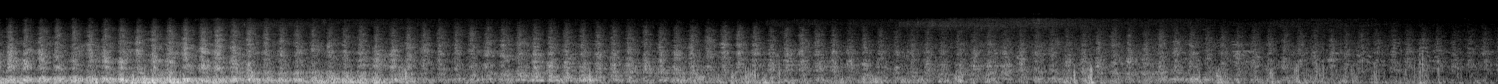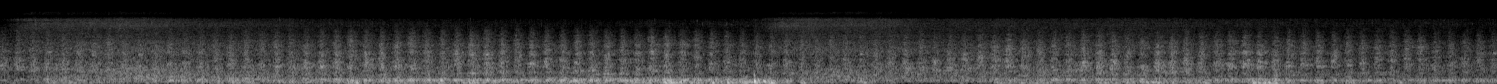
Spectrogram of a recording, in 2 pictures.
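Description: A train running past, loudest in the first few seconds, then a quieter, steady rumble.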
